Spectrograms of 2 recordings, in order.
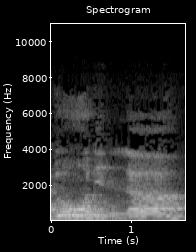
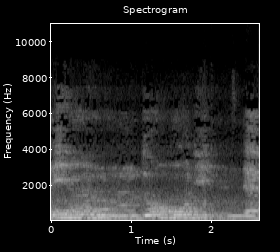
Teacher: Angin ha tu nak mati dan lamakan sedikit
